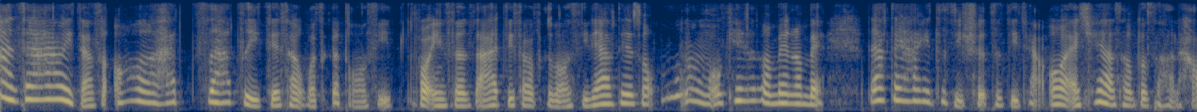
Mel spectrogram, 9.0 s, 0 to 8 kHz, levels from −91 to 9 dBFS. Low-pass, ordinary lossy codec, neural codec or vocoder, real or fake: 7.2 kHz; none; codec, 16 kHz, 4.8 kbps, FACodec; fake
